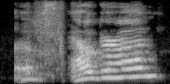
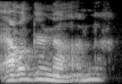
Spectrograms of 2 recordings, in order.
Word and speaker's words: Algernon: Flowers for Algernon, right? Algernon? Algernon. Algernon. So you don't pronounce the L. Algernon. No, you do. Oh, Algernon. Algernon. Or you don't pronounce the R.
